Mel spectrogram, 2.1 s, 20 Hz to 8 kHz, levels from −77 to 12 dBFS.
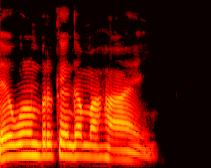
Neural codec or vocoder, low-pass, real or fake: none; 7.2 kHz; real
